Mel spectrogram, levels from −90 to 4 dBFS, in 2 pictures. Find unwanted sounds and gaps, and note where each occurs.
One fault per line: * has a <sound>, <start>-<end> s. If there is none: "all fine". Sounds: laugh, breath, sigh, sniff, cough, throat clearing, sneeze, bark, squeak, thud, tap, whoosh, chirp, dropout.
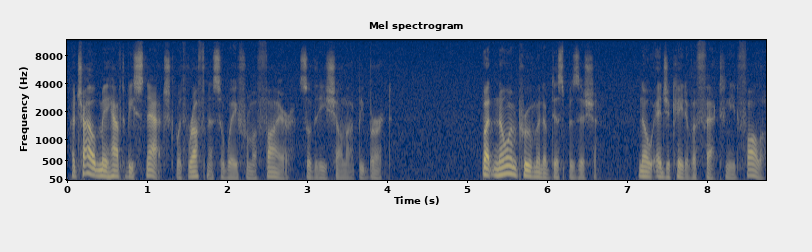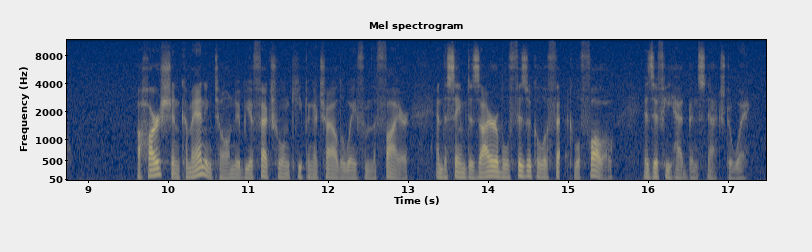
* has a dropout, 14.9-15.0 s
